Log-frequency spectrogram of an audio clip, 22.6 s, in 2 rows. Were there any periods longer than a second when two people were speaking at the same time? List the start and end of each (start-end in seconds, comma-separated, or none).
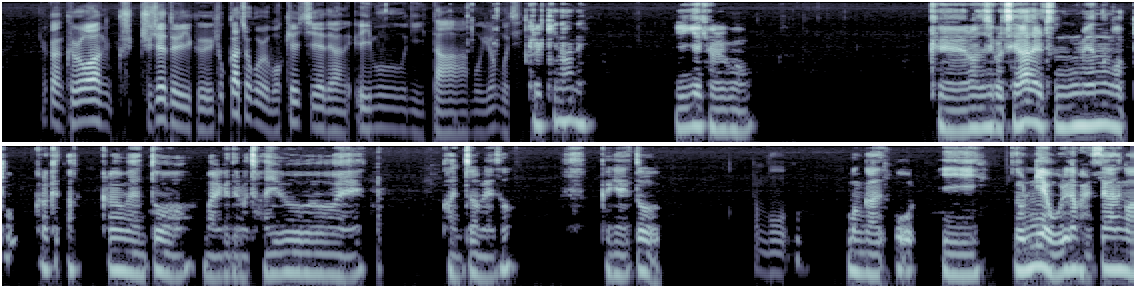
none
